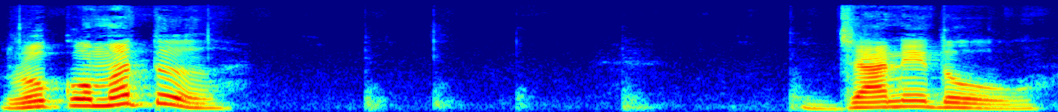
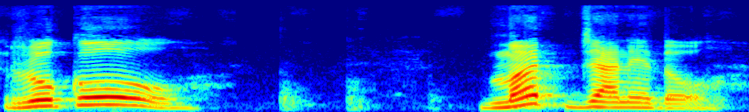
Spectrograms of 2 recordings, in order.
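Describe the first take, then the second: First: रोको मत together, rising on मत, long pause, slow low जाने दो; pause after मत. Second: रोको drawn out alone, long pause, then मत जाने दो lower; pause after रोको. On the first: Teacher giving the opposite meaning by intonation, pause after मत. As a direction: join मत to रोको, then break before जाने दो. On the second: Teacher showing students how intonation changes meaning, pause after रोको. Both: Shown as a demonstration. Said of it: "देखो स्वर का कितना अंतर हो गया है".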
